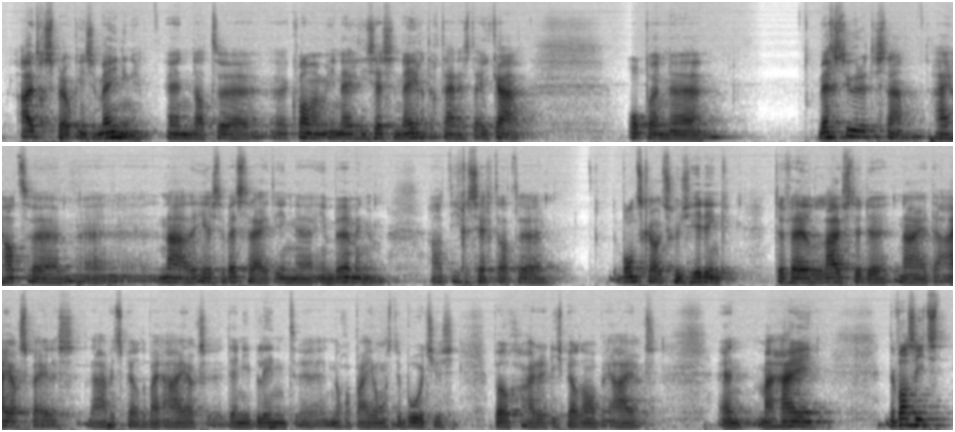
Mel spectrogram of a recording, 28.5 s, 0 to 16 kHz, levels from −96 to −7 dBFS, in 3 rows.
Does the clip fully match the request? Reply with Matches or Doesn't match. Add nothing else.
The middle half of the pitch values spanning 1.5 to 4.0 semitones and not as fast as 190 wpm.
Matches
